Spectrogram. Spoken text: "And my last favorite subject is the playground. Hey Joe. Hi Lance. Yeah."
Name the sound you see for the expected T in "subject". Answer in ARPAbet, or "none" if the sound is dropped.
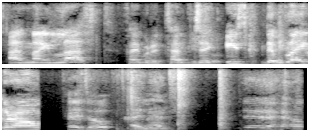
none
